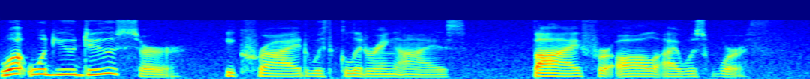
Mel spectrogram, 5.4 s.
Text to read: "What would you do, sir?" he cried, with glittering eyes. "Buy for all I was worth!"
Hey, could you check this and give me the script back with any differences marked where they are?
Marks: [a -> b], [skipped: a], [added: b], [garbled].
"What would you do, sir?" he cried, with glittering eyes. "Buy for all I was worth!"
